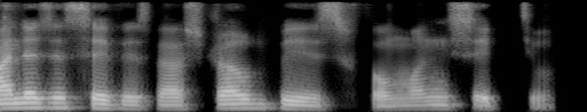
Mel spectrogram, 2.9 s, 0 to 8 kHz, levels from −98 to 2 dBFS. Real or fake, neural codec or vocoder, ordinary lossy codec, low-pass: fake; codec, 24 kHz, 0.9 kbps, WavTokenizer, large speech release; none; 7.2 kHz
